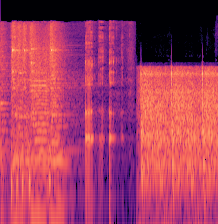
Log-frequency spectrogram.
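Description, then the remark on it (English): A loud, drawn-out burp rumbles for about a second, followed by a few short vocal bursts and then a voice talking. “Wyatt Earp, he makes me burp.”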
